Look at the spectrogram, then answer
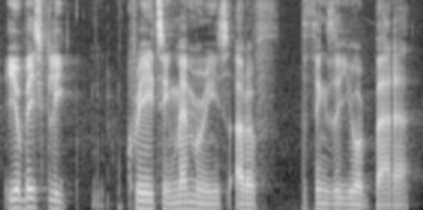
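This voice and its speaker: A man's voice: sits low, clean tone. A man hosting a podcast who breaks in with short questions, paraphrases the guest and jokes. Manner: interjecting, quick to paraphrase and joke. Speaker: podcast host, engineer. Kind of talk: casual podcast conversation.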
